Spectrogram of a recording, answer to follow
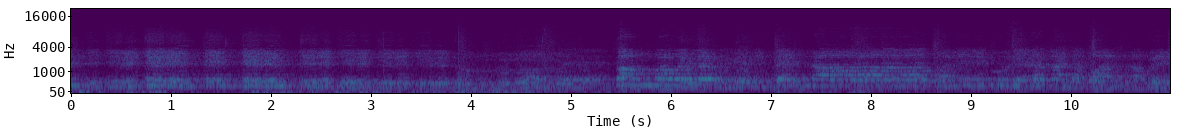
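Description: Boys' high-school choir singing in multi-part harmony, many male voices together; the singing grows louder as higher voices come in about halfway through.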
